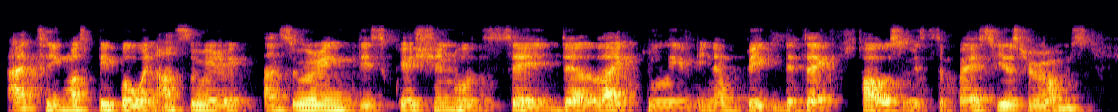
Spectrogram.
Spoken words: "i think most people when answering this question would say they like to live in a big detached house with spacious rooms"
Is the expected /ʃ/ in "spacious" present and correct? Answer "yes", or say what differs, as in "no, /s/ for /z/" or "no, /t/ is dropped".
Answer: no, /s/ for /ʃ/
